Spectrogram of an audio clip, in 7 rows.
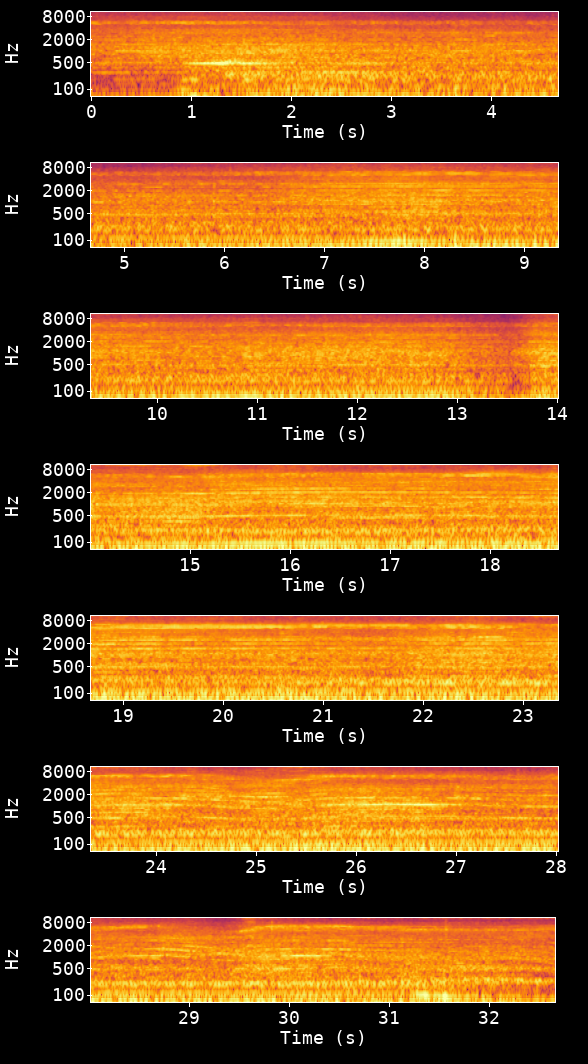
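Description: Blade 200 SRX electric RC helicopter in flight: the whine of its motor and the hum of its spinning rotor blades, the pitch rising and falling, most sharply in the last few seconds. The sound briefly drops in level about halfway through.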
